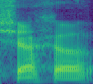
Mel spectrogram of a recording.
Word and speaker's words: Shakka: um my name is shaka my name is shakka with 2ks it's spelt s-h-a-k-k-a i am a bad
